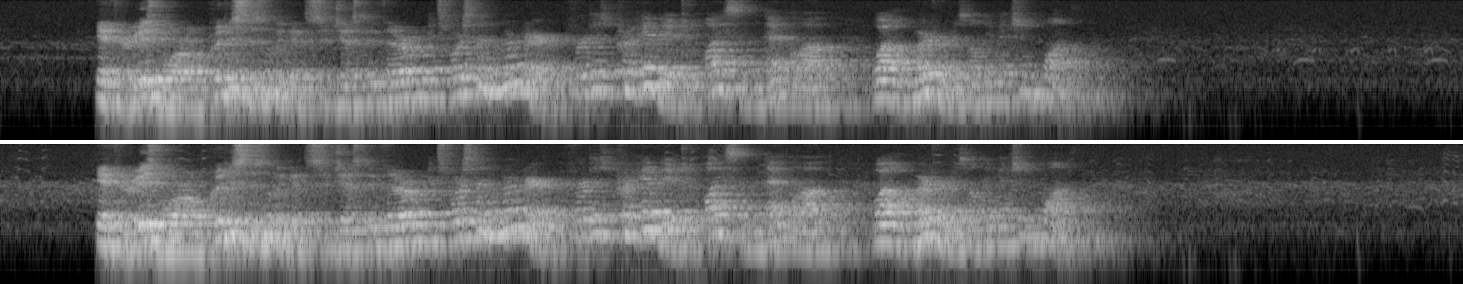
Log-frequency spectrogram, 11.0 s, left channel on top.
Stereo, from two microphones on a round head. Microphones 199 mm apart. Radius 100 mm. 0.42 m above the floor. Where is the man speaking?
Centre (ahead or behind), 1.5 m.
